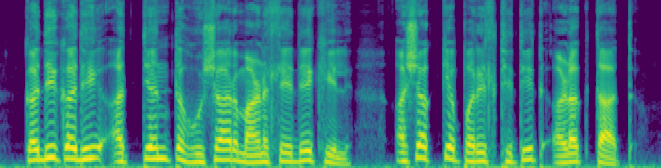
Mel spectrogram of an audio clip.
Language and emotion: Marathi, neutral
